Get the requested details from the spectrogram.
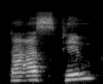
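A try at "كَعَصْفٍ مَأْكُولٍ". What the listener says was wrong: এখানে একটা গুন্না হবে ভাই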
